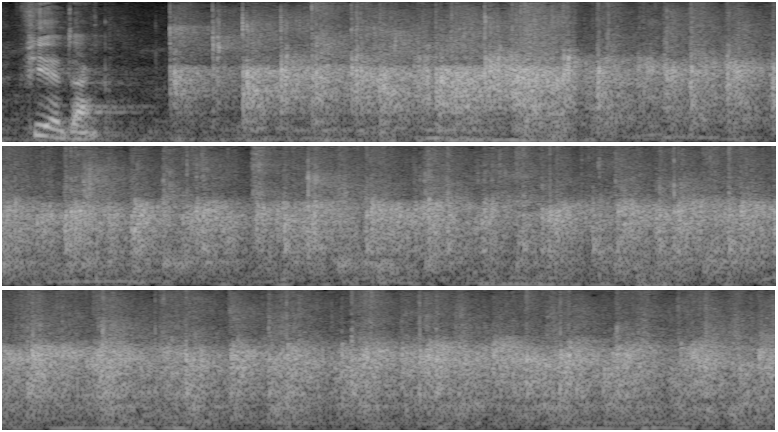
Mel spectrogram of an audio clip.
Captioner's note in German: Beifall SPD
